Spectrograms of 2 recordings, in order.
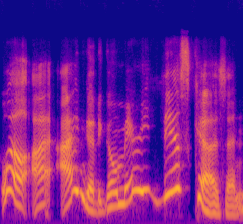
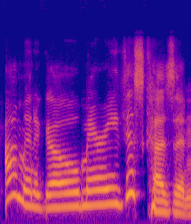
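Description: First: Higher, hammed-up retort; mock-competitive comeback leaning hard on "this"; one-upping Esau. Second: Lightly acted announcement, raised pitch; breezy Jacob. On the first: Older brother outdoing his sibling, mock-petulant retort. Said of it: "And Esau's like". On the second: Younger brother declaring his marriage plan, lightly acted. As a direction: announce it simply, stressing "this". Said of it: "And Jacob's like".

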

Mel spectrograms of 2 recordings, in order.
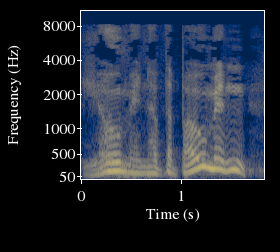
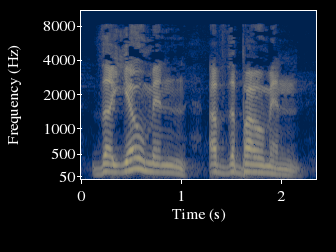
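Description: First: Slow, louder chorus of lords; echoing crowd. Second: Slow, grand king's call; ringing royal summons. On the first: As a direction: echo it like a whole awed court. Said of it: "echoed all the lords and noblemen". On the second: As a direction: announce the title with slow majesty. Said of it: "The king's voice rang out". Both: A narrator's reading.

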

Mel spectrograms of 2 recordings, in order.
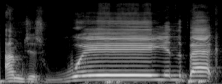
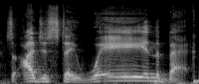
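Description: First: WAY stretched high and loud, slow; "way" drawn out high and loud; way in the back, pulled long and up; stressing way back. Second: Said in the usual way. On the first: Retold or imitated.

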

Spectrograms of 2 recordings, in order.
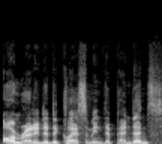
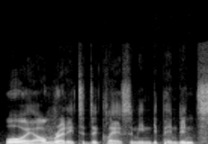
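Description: First: Put-on English accent that slides toward Australian; attempted English accent. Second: Put-on Liverpool [name] accent; [name]. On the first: Actor answers the rallying call, Australian-sounding English accent. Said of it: "because you sound Australian". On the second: Actor rejoins the reenactment, Liverpool accent. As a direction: slip into a Scouse Beatle voice. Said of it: "Oh, that's [name]".

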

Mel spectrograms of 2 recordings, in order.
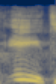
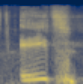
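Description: First: Mock slogan again. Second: Mock slogan. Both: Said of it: "That's at everyone's house now".

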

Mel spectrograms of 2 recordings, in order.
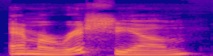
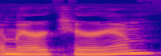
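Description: First: Americium said with a clear sh sound; careful pronunciation. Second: Says Americurium, with an extra -cur- in the middle; unsure pronunciation. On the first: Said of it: "It's a definite sh noise". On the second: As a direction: Americurium pronounced uh-MER-uh-KYUR-ee-um. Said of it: "Is that how you say it?". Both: Shown as a demonstration.

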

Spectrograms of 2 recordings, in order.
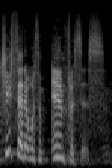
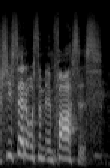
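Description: First: Said in the usual way. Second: Louder, with emphasis said as em-FAH-sis; emphasis playfully said as em-FAH-sis; joking mispronunciation. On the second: Shown as a demonstration. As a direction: put the stress on the middle of emphasis, em-FAH-sis. Replayed with emphasis shifted, as joke.

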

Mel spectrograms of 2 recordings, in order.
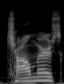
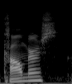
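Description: First: Chalmers said with a ch as in chair, CHAL-merz; soft ch Chalmers. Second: Chalmers said with a hard k, KAL-merz, rising at the end. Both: Shown as a demonstration. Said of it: "I'm gonna say Chalmers".

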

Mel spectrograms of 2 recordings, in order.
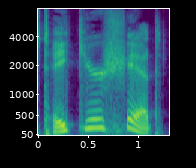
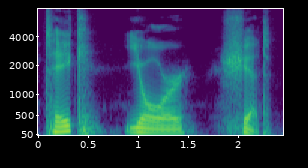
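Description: First: "your" drawn out slow and high; stress on take your shit. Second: "take your shit" stretched slow, each word punched; emphasized take your shit. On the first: Gamer asking the host to stress it, slowly stressed. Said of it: "Emphasize, emphasize that again". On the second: Host repeats it on request, slowly emphasized. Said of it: "Emphasize it". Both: Shown as a demonstration.

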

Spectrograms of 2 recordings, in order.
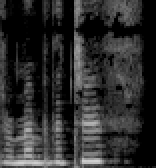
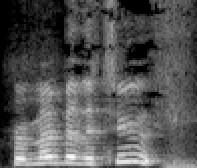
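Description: First: Tooth stressed with a rising tune; retelling the villain's parting words. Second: Remember the tooth, louder and rising; a hammed-up sinister warning, higher; playfully menacing villain quote; ominous villain line. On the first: Retold or imitated. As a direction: lean on the word tooth, ominous. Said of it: "I love the emphasis on the tooth".

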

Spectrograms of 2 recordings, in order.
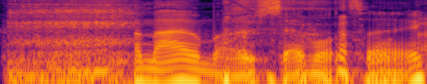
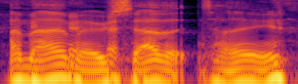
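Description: First: Slow, dragged-out put-on voice; awful character voice. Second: Deliberately bad put-on voice; awful character voice. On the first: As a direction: stretch it out badly. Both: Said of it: "It sounds awful".

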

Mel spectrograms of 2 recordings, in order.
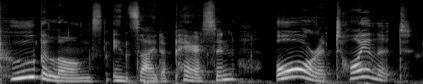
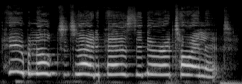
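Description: First: Slow, clear teacher-style dictation; slow and deliberate. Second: Put-on high, loud childlike repeat; mock child voice. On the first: Shown as a demonstration. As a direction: say it slowly like a teacher. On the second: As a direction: parrot it back like a small child. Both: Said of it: "repeat after me".

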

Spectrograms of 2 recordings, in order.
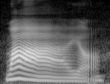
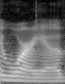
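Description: First: "Wario" drawn out with a long "wah"; "Wario" as WAAH-ee-oh; brand-style pronunciation. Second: "Wario" with an "or" vowel, WOR-ee-oh; habitual pronunciation. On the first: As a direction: stretch the first vowel of "Wario" to "waaah". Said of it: "more in line with his brand". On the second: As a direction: say "Wario" starting like "war". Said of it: "but I always say Wario". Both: Shown as a demonstration.

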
